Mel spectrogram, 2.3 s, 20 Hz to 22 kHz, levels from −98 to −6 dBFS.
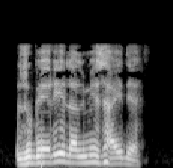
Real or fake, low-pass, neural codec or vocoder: real; 7.2 kHz; none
